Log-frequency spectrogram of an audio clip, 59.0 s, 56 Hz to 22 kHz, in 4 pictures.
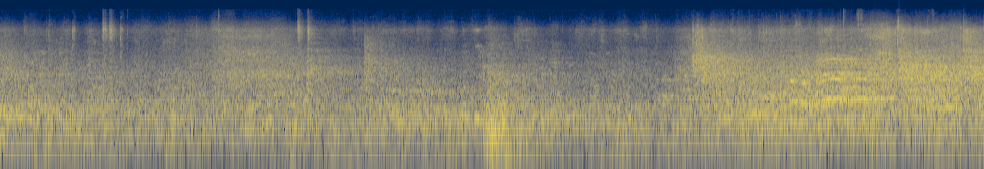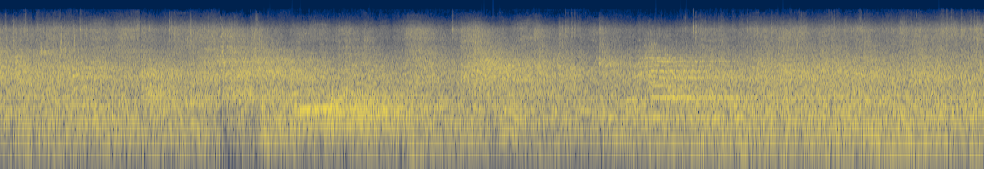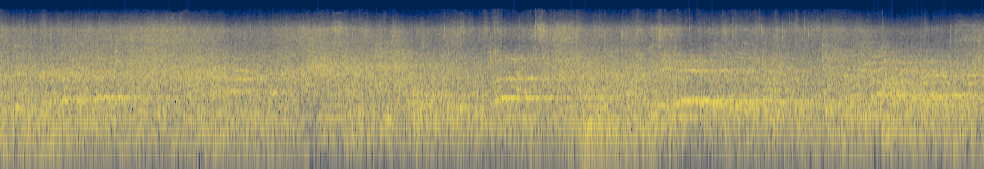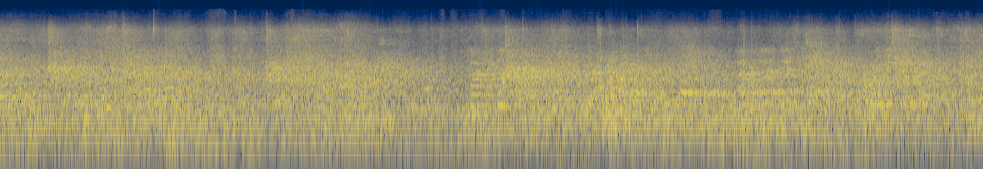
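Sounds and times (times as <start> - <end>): skates and sticks on ice: 0.1 - 59.0
players shouting: 11.4 - 21.0, 23.8 - 47.4.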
